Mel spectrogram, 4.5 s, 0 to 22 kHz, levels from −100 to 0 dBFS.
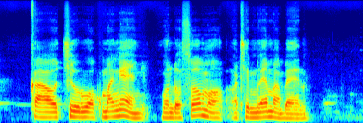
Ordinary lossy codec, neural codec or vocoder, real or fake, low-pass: none; codec, 44.1 kHz, 3.4 kbps, Pupu-Codec; fake; none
